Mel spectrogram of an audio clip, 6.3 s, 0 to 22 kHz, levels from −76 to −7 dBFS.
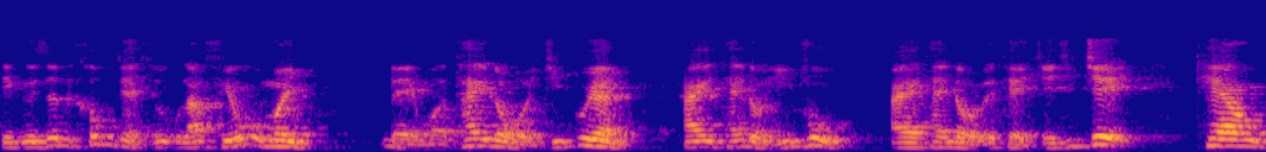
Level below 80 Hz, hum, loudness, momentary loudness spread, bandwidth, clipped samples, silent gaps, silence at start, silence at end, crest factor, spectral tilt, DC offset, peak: -74 dBFS; none; -27 LUFS; 10 LU; 8 kHz; under 0.1%; none; 0 s; 0 s; 20 dB; -4 dB/octave; under 0.1%; -6 dBFS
